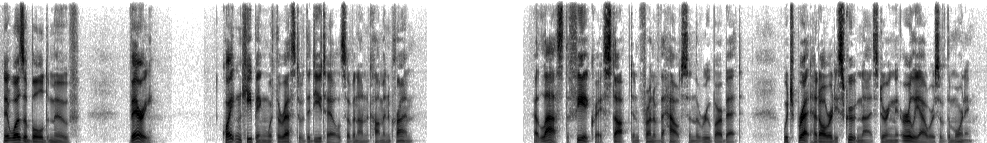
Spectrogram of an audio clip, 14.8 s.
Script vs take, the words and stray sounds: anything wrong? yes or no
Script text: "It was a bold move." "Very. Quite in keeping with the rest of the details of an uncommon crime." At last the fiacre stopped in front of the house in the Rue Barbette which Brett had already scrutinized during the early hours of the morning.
no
